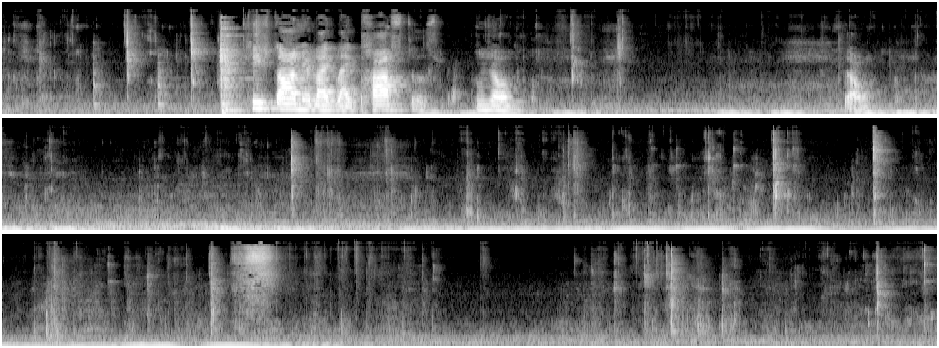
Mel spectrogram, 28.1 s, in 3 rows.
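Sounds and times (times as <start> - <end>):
chewing and wet mouth clicks: 0.0 - 2.2, 4.4 - 23.7, 24.3 - 28.0
bottle opening hiss: 21.0 - 21.5.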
